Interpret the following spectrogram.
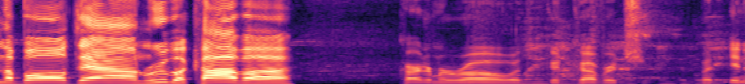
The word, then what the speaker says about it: Moreau: But this week, I put it into the playbook as Moreau.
